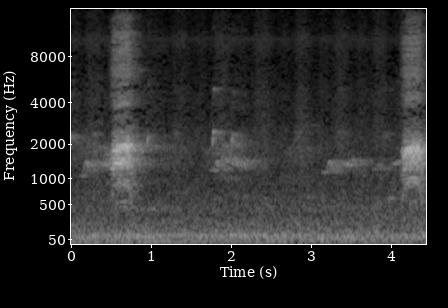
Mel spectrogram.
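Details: A crow gives a single loud hoarse caw, then softer flat calls follow before a second harsh caw at the end, recorded live with a low background hum.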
